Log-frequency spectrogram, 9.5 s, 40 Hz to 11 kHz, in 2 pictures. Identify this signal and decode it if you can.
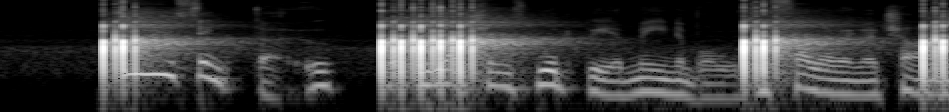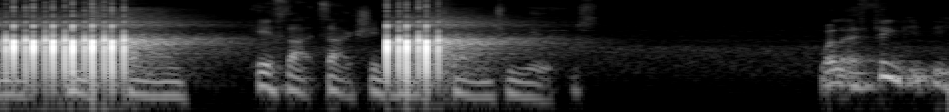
Pulse dialling, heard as clicks on a phone line, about 10 pulses a second, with speech in English. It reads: 2 5 2 8 3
